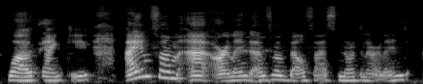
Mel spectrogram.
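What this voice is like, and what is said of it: Mixed, inconsistent accent. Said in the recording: “Her accent's all over the place.”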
